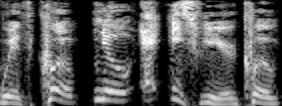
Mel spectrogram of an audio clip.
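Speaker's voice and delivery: high, slow, nerdy voice. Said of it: "Now you sound like comic book guy from The Simpsons".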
